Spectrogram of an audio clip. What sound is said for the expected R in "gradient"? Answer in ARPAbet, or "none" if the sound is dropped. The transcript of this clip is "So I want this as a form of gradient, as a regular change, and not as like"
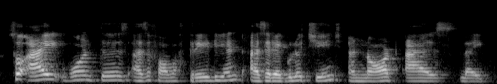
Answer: R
